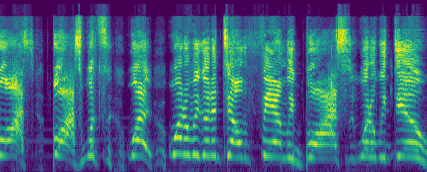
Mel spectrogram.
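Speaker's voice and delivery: frantic, very high-pitched, panicked rat voice. Voicing a rat brother over the dying rat leader: rat henchmen voice. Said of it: "you hear him go".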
